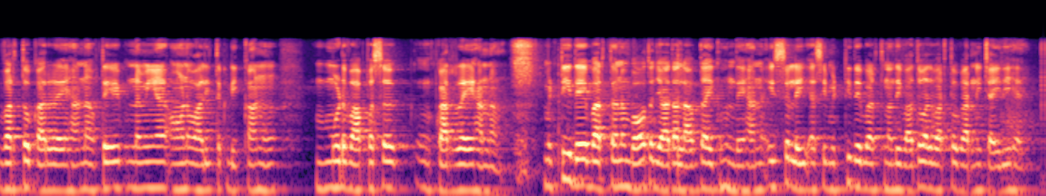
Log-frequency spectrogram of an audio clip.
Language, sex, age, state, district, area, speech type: Punjabi, male, 18-30, Punjab, Muktsar, rural, spontaneous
